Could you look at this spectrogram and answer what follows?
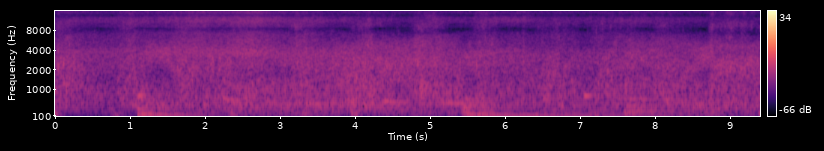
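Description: Ocean waves wash steadily in a Minecraft world, a continuous broadband surf hiss with soft musical tones drifting over it, no talking.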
